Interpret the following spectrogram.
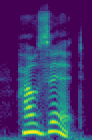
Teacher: The words how's it link together. The Z sound at the end of how's connects to it.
